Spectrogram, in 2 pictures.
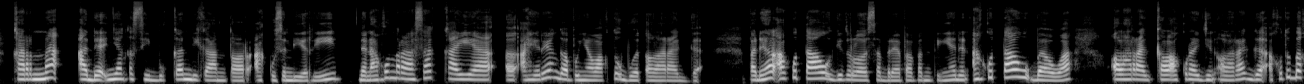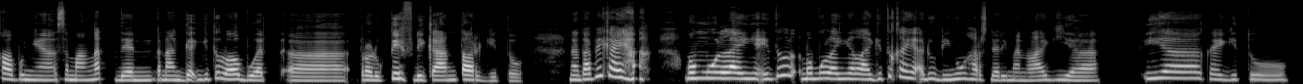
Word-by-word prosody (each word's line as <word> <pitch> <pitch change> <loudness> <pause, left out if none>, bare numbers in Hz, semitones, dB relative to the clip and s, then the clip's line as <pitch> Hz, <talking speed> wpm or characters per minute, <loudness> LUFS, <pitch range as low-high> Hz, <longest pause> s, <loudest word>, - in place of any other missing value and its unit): Karena, 240 +4 +5 0.2
adanya 225 +1 +3
kesibukan 230 -1 -1
di 215 - -4
kantor 185 -3 -1
aku - - -4
sendiri 185 +5 -2 0.2
dan 205 - +2
aku 300 +8 -2
merasa 280 +1 +1
kayak, 230 -3 +1
eee, 105 0 -1
akhirnya 215 +8 0
nggak 225 -2 +2
punya 200 -1 0
waktu 195 +5 -2
buat 190 -2 -3
olahraga. 175 -3 -3 0.5
Padahal, 220 +8 +3
aku 295 +4 +1
tahu 270 -1 +5
gitu 220 0 -3
loh, 200 -1 0
seberapa 185 -2 -5
pentingnya, 195 +2 -5
dan 210 - -7
aku 255 +6 -1
tahu 325 -1 +4
bahwa 195 +1 +1 0.4
olahra 230 -1 +4
kalau 220 0 +4
aku 235 +1 -3
rajin 215 0 -2
olahraga, 225 +1 -1
aku - - -7
tuh - - -3
bakal 255 -8 +2
punya 205 -2 -2
semangat 215 +2 -1
dan 195 0 0
tenaga, 205 -1 0
gitu 230 +5 -4
loh, 235 0 +6
buat, 200 -2 0 0.2
eee, 180 -1 -2 0.2
produktif 205 +4 +1
di 205 - +1
kantor, 210 +1 +3
gitu. 170 0 -10 0.5
Nah, 215 - +1
tapi 245 +11 +2
kayak 330 -9 +5 0.5
memulainya 280 -2 +5
itu 250 +11 -3 0.2
memulainya 255 0 +2
lagi 235 0 +1
itu - - -5
kayak, 310 -6 0
"Aduh 255 +1 -3
bingung, 235 +4 -1
harus 225 -4 -4
dari 195 -1 -3
mana 185 -1 -5
lagi 205 0 -3
ya?" 185 0 -3 0.5
Iya, 290 0 0
kayak 230 -3 -5 0.2
gitu. 215 -2 -7
215 Hz, 155 wpm, -19 LUFS, 195-250 Hz, 0.5 s, loh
